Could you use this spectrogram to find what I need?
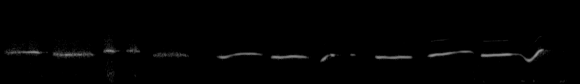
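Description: A person whistles a tune, an attempt at the theme from a horror TV series: many clear, sustained notes in a lively melodic run, some bending and wavering in pitch near the end, moderately loud with no talking.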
